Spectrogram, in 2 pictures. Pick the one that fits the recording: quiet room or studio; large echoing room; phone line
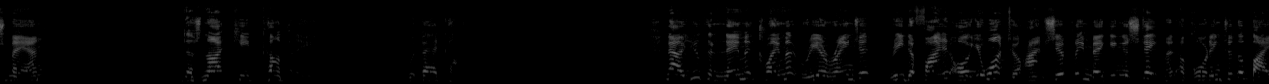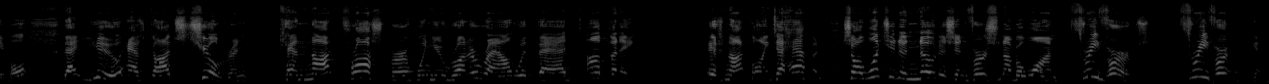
large echoing room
